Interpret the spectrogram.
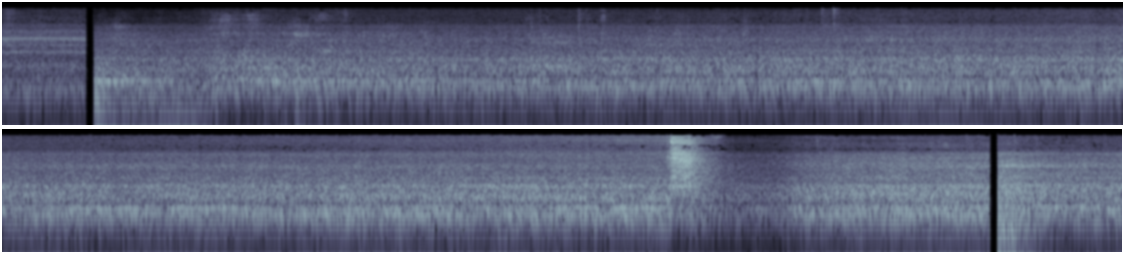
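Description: Train running at a station platform: a steady rumble with a faint, broken hum and a short, sharp hiss about three-quarters of the way through.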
